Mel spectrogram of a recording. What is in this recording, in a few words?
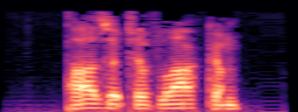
"positive-locking", english; adjectives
